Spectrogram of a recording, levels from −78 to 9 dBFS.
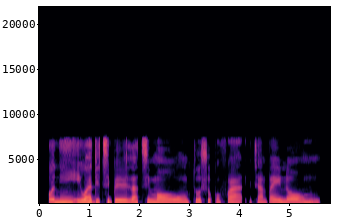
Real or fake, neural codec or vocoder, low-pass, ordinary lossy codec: fake; codec, 16 kHz, 2 kbps, X-Codec, HuBERT features, trained on balanced general audio; 7.2 kHz; MP3, 96 kbps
